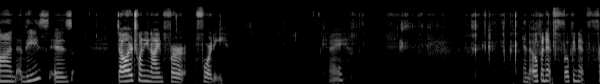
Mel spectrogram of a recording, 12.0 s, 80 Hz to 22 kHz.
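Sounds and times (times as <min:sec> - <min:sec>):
packaging rustling: 0:04.8 - 0:11.4.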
